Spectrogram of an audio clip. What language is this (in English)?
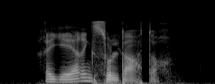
Norwegian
